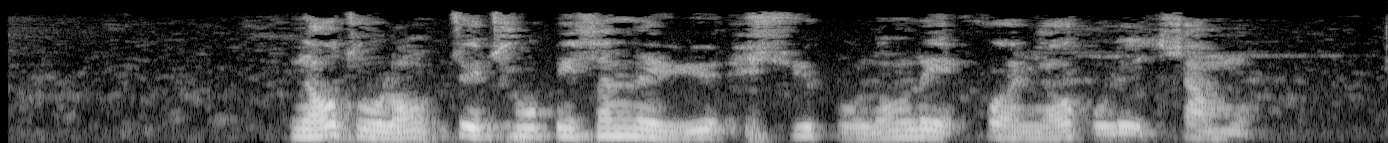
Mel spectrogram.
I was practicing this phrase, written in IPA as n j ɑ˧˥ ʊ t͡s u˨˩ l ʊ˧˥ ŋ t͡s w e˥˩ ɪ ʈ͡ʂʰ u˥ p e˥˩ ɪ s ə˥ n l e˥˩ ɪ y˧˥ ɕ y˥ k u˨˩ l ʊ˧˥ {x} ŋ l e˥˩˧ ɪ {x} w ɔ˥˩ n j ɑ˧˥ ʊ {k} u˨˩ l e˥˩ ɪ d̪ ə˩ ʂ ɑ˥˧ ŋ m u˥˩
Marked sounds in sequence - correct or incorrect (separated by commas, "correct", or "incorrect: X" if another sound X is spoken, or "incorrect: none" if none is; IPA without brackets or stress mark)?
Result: incorrect: none, correct, correct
